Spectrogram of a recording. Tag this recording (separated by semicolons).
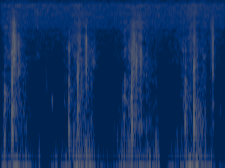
footsteps; foley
